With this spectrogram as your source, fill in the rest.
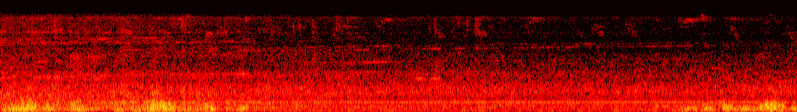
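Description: A train rumbles away along the tracks and fades into the distance.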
